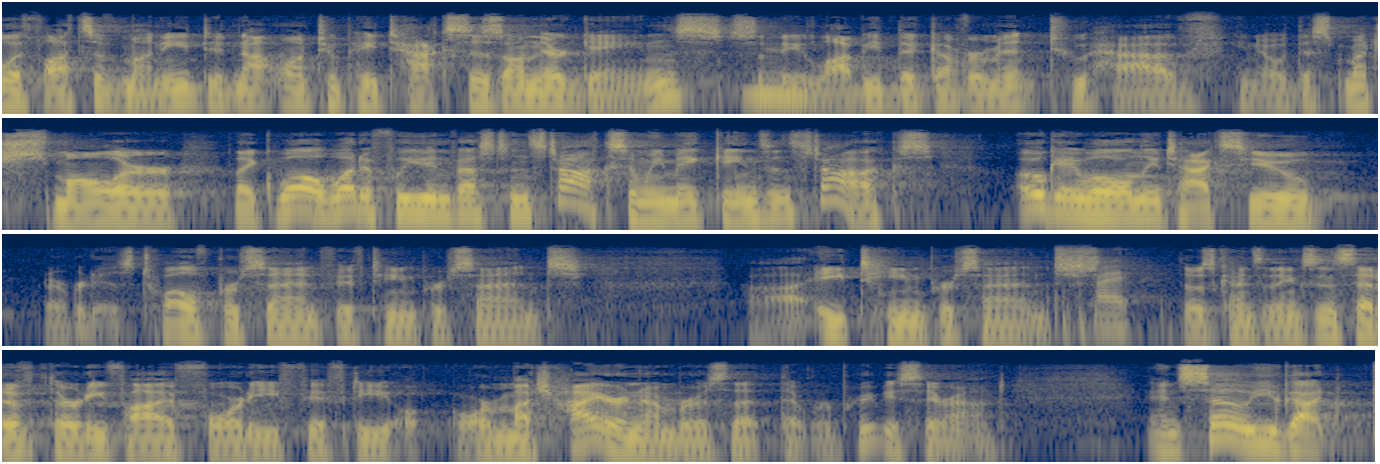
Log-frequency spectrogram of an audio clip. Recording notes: In this live recording from INBOUND 2018.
